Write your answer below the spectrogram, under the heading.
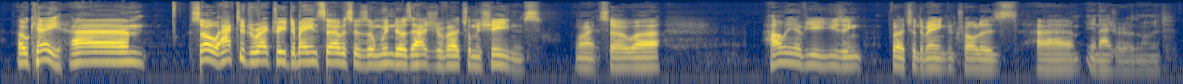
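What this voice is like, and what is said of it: British English accent. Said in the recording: “I'm originally from the UK, by the way, just in case you're wondering about my non-Danish speaking English accent.”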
